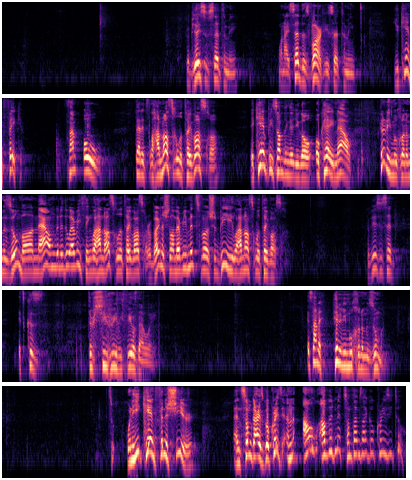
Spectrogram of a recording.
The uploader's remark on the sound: Shiur recorded in Yeshivas Ohr Reuven, Monsey, NY.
